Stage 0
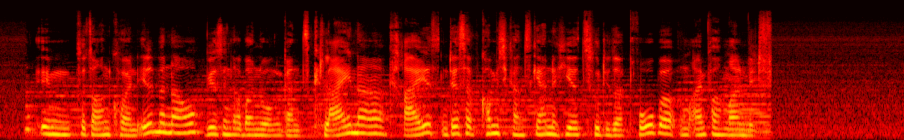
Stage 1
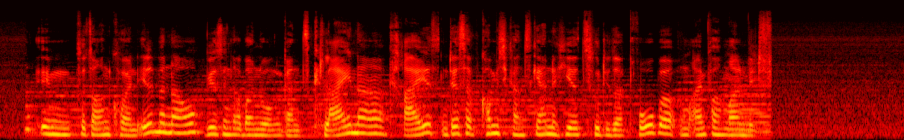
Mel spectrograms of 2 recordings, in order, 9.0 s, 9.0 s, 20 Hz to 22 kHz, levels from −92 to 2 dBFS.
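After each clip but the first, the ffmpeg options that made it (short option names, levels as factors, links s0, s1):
-af "highpass=86,volume=0.841"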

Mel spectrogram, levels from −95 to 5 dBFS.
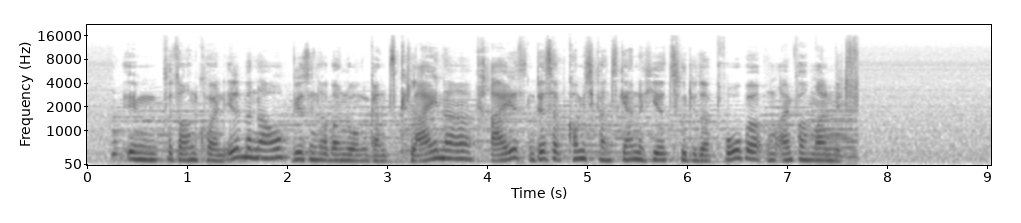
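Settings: -af anull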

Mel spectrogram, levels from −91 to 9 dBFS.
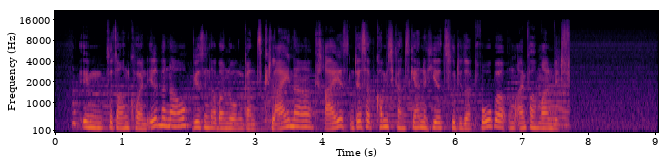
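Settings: -af "dynaudnorm=f=120:g=3:m=2,volume=0.501"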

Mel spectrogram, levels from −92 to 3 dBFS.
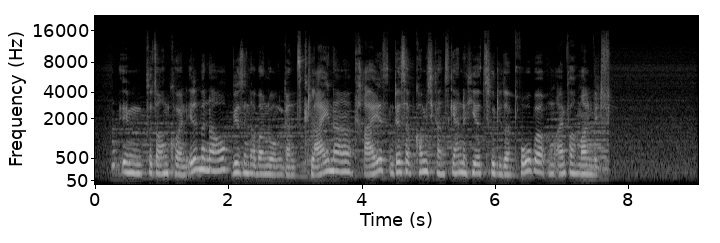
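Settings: -af "flanger=delay=9.1:depth=7.7:regen=80:speed=0.52:shape=triangular,volume=1.33"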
